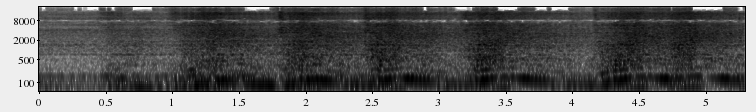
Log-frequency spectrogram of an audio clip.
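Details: Toyota KE30 Corolla project, first start after fuel-system install, with the too-long flapping belt removed: engine blips up and back down in even sweeps with no belt squeal or chatter, no smoke; revs clean and sounds healthy.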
